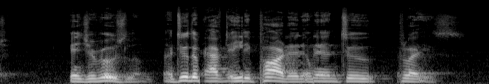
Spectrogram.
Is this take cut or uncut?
cut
